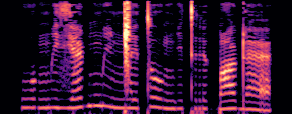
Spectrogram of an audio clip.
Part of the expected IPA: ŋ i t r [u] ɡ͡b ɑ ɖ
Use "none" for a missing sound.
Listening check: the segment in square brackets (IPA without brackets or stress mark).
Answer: ʏ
